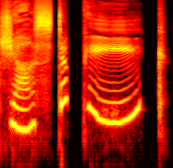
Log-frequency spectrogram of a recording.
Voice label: Female Kul Tiran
